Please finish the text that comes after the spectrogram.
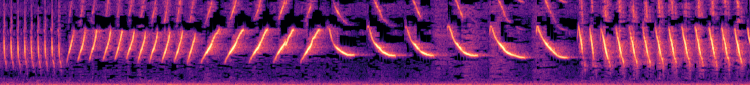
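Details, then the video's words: Canary song meant to stimulate lazy canaries to sing. It opens with a fast high trill, moves into a series of sweeping whistled slurs, then returns to a rapid rolling trill, clean and loud. "estimular muito rapidamente o som de canários preguiçosos"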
